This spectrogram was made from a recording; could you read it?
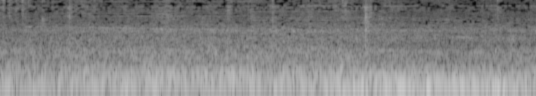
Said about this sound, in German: Der Bus ist einfach wesentlich leiser und damit eben noch komfortabler unterwegs. Und wer mal hören möchte, wie leise der Bus ist, bekommt jetzt noch eine kleine Hörprobe.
